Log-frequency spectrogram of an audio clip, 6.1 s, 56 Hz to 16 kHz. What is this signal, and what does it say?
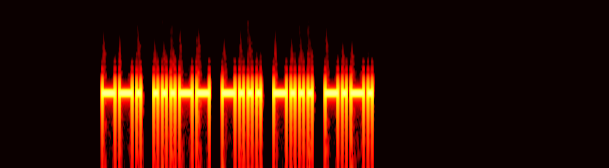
Morse code, heard as a keyed tone, about 28 wpm, 700 Hz. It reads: G3BBC
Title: DXCC-100 Call Signs - 5 Characters - Repeated 3x - 28wpm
